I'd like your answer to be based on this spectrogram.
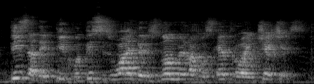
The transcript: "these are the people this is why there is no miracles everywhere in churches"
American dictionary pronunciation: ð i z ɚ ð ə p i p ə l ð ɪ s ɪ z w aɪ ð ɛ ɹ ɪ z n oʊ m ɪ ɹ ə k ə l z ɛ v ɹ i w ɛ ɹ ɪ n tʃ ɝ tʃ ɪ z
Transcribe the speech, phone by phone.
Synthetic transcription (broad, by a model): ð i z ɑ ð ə p i p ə l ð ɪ s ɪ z w aɪ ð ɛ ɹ ɪ z n oʊ m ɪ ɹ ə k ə z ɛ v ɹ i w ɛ ɪ n tʃ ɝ tʃ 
